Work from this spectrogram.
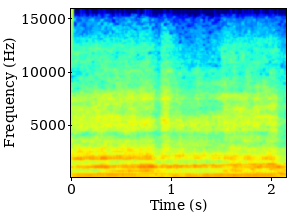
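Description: A 2025 BMW R1300RT motorcycle accelerates hard in second gear in an overtaking lane, the engine note climbing steadily and loudly with a brief dip partway through, heard from the rider's position with no speech.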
